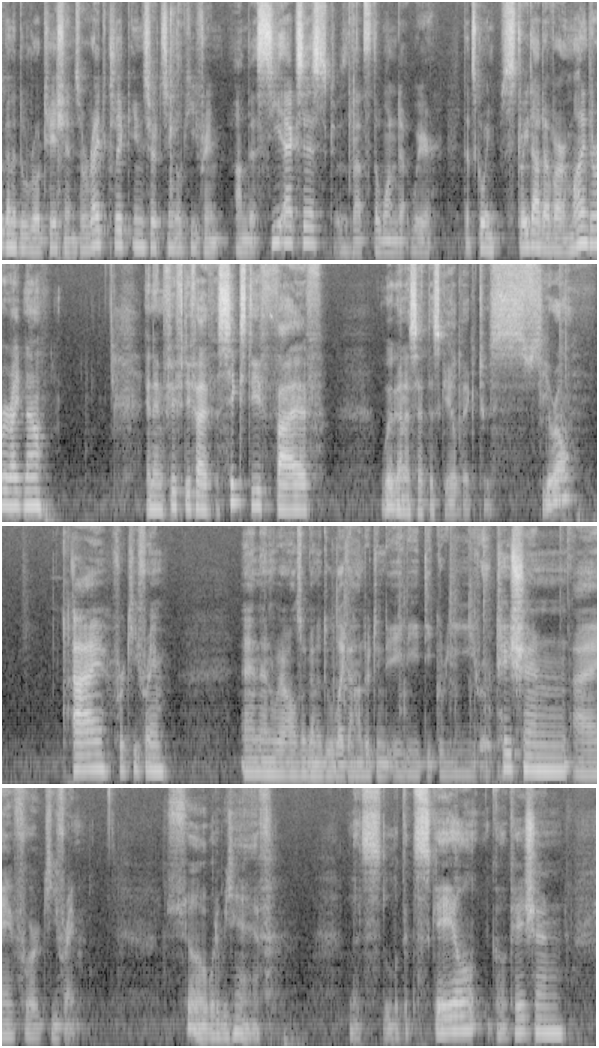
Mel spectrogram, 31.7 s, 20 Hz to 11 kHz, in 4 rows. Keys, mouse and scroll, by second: 0.6 middle click, 2.2 click, 4.4 7, 11.4 click, 13.3 click, 13.7 typing, 14.9 BackSpace, 15.1 Return, 16.5 i, 19.3 click, 19.8-23.2 typing, 23.2 middle click, 23.9 click, 29.0 click, 31.1 middle click, 31.6 Home, 31.6 middle click.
